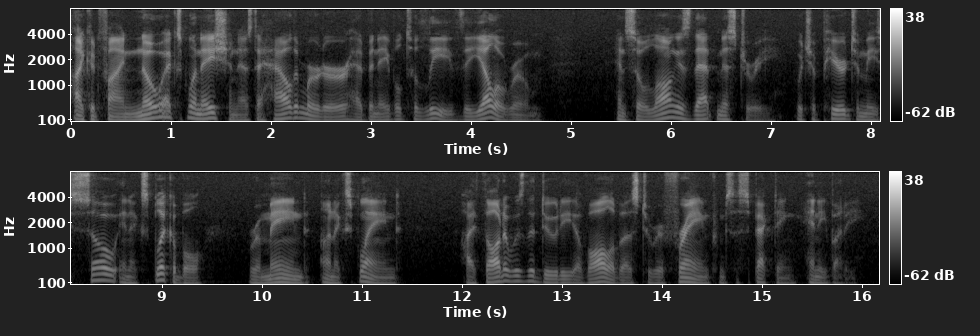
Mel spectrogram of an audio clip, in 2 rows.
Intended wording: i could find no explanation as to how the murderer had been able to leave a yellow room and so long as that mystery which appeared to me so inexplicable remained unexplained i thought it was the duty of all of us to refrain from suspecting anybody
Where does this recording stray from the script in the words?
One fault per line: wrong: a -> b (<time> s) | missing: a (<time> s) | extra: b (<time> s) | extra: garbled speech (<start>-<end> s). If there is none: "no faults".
wrong: a -> the (3.9 s)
